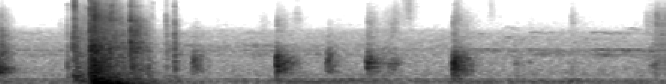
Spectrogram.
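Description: An interior door closing with a thud about half a second in, followed by a few spaced footsteps across the floor.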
